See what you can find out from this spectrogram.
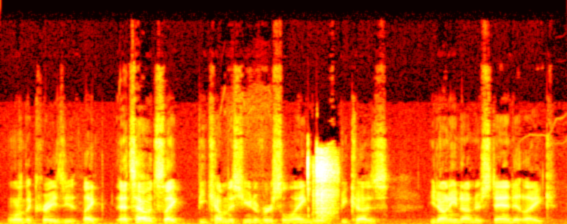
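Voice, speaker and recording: A man co-hosting a podcast, talking in an even, reflective way with many fillers. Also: fairly low pitch, brisk, slight background noise. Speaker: podcast co-host. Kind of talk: casual podcast chat.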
